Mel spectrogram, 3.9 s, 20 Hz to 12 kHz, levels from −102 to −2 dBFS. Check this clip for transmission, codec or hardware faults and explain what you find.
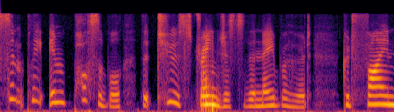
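The clip has one transmission fault. From 1.83 to 2.25 s, bit errors on an ADPCM link, at a rate somewhere under one percent, throw the decoder's step size and predictor off track. The result is pops and rough, ringing bursts with brief jumps in level. The G.722 wideband coding itself, consistent with full-rate 64 kbit/s, adds at most faint coding damage.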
